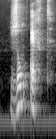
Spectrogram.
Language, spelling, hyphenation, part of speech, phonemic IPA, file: Dutch, zonecht, zon‧echt, adjective, /zɔnˈɛxt/, Nl-zonecht.ogg
- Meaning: not liable to changing colour under the influence of sunlight; sunproof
